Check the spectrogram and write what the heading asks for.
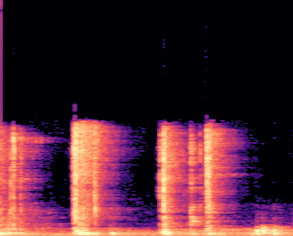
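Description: Skeleton keys scrape and rattle in the lock of a locked store door, with a few sharp clicks and clunks spaced irregularly as the lock is worked open, without any talking.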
